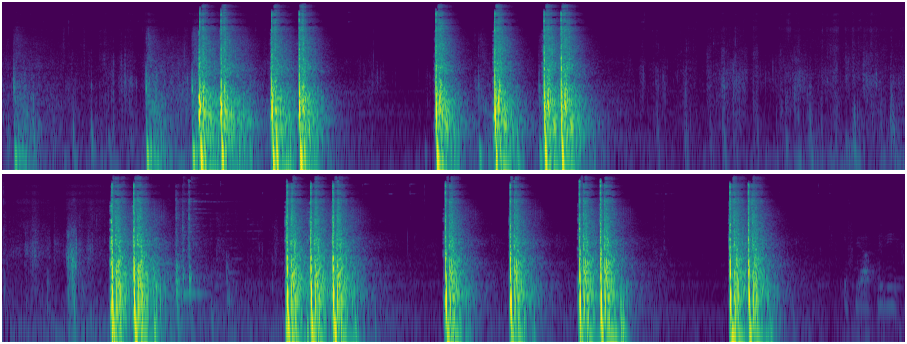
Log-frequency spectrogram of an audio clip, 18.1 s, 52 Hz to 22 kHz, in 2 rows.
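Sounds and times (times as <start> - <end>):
rifle shots: 1.9 - 3.3, 4.3 - 5.9, 10.1 - 10.9, 11.9 - 12.7, 13.4 - 15.4, 16.3 - 16.9.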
